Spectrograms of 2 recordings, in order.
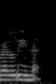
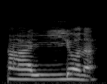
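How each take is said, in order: First: The middle sound is a plain 'ee'. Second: The middle sound is a soft 'yo'. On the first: This is the adapted form used abroad. "So here I'm Alina, like this" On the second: This is the original native form of the name. "In Russian, it sounds like Alena"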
